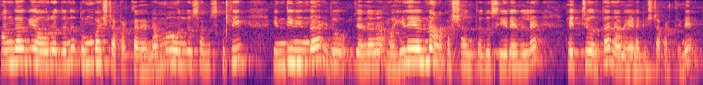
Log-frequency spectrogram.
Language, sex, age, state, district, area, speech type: Kannada, female, 60+, Karnataka, Mandya, rural, spontaneous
